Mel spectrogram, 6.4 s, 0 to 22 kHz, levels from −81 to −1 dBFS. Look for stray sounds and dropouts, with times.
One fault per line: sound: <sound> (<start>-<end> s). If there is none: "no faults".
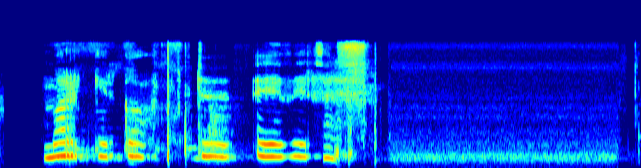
no faults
